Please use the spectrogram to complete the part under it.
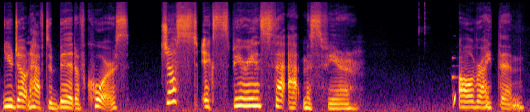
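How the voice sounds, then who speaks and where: An actress playing a poised, wealthy businesswoman in a video game, speaking in a composed, gracious, gently teasing way. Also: mid-range voice, expressive. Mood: inviting, composed. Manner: polished, composed, measured.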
